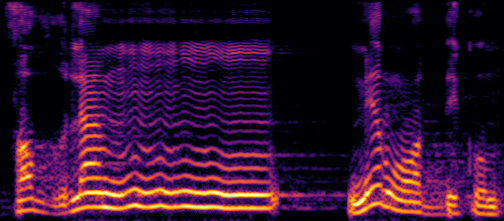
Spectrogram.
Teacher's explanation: تنوین کے بعد ادغام مع الغنہ کے 4 حرف یا واو میم اور نون میں سے میم ہے تو یہاں غنہ کر کے پڑھیں گے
